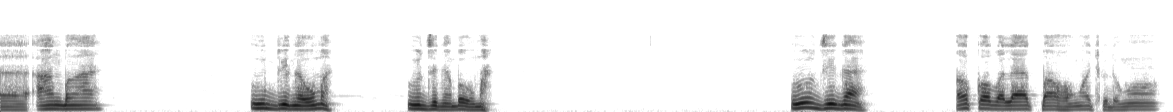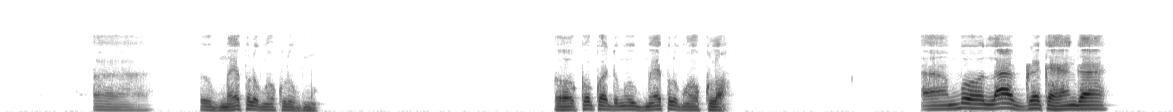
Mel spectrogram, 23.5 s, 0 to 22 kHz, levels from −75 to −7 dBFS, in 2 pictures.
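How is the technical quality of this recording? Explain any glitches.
Pretty rough, honestly. The speech carries one fault, and it runs the whole way through.

For the full clip, it sounds like MP2 compression pushed too hard: nothing above about 6.1 kHz survives, so the speech is dull, with a gurgly, granular grit. That's likely the codec starving for bits, in line with a very low bitrate around 32 kbps. It splits the sound into 32 bands and can't afford the upper ones, so they drop out, and the bands left get quantised coarsely.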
